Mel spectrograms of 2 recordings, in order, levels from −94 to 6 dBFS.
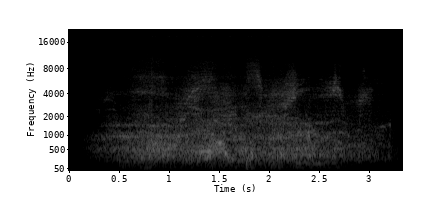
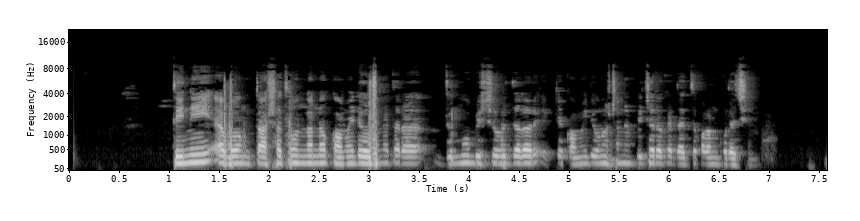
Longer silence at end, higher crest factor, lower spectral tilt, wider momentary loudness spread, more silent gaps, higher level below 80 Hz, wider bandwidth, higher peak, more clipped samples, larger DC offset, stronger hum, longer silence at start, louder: second, 0.1 s vs 0.8 s; about the same, 18 dB vs 18 dB; second, -2 dB/octave vs -5.5 dB/octave; about the same, 9 LU vs 11 LU; neither; second, under -90 dBFS vs -58 dBFS; first, 19 kHz vs 9 kHz; second, -44 dBFS vs -4 dBFS; neither; neither; neither; second, 0.15 s vs 1.05 s; second, -60 LUFS vs -22 LUFS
